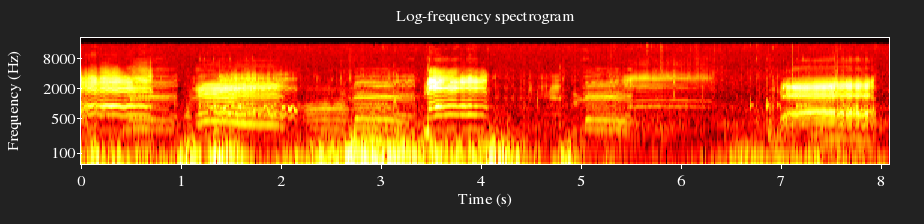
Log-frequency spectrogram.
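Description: Sheep and lambs bleating: six or seven wavering calls one after another, some overlapping, with a long loud one near the end.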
